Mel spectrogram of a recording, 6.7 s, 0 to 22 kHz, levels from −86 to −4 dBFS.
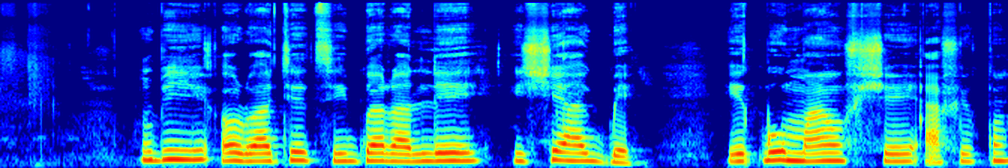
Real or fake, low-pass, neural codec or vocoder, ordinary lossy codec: real; none; none; none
